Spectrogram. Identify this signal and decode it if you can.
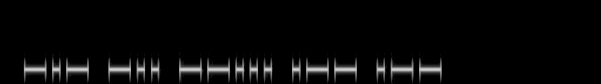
Morse code, heard as a keyed tone, about 17 wpm, 700 Hz. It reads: KD7WW
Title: USA Callsign DE Callsign 17wpm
